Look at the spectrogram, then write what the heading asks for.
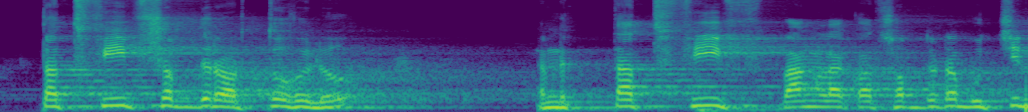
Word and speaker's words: তাতফিফ: শব্দের অর্থ হলো এমনে তাতফিফ বাংলা শব্দটা বুঝছেন নি উচ্চারণটা ত আকার তা তত ফ দীর্ঘিকার ফি ফিফ এই তাত ফিফ এই হলো শব্দ অর্থ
